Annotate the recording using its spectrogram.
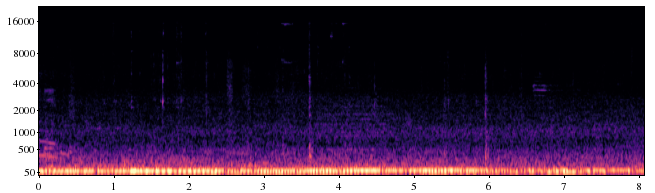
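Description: A metal chain leash jingles and rattles.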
